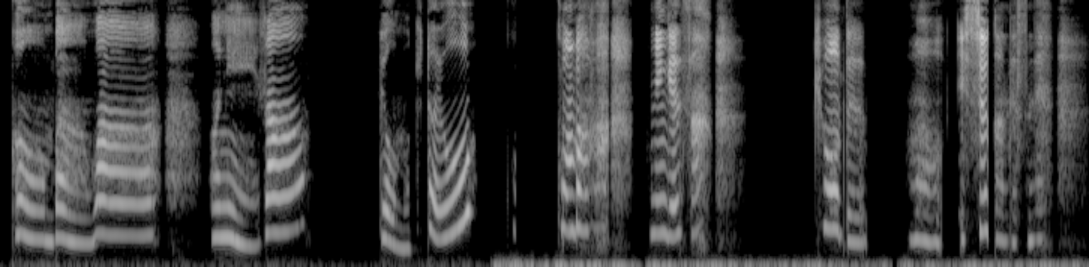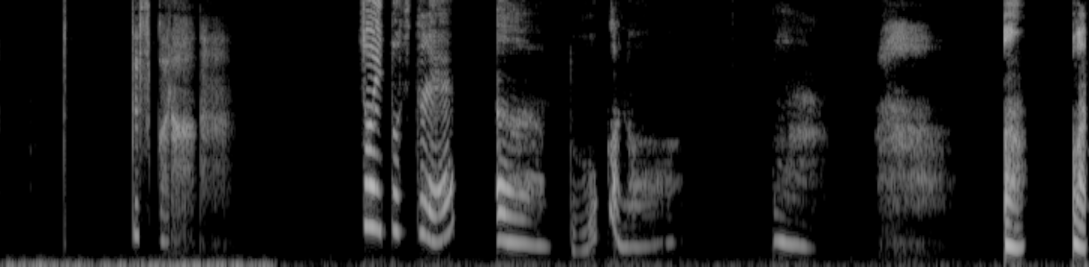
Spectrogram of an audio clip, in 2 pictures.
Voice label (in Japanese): ボイスのみ; 姉妹でしこ♪しこ♪ しこ♪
